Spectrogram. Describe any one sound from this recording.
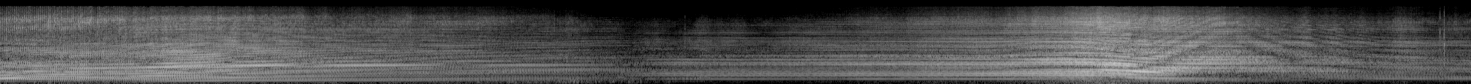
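A small plane's engine drones overhead, rising and falling in pitch as it passes by.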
